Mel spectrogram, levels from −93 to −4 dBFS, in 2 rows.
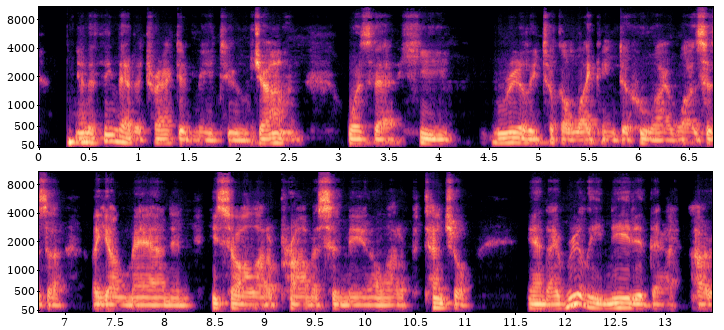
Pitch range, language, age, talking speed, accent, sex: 95-110 Hz, English, 50-69, 195 wpm, American, male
